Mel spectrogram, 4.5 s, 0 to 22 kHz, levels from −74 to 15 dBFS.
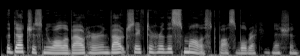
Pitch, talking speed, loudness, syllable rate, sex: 180 Hz, 185 wpm, -19 LUFS, 5.5 syllables/s, female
